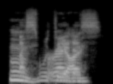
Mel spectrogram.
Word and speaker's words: asperitas: Asperitas. Wait, rhyming with margaritas.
